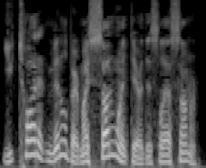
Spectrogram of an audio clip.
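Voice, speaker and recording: A man's voice: a little high, big pitch swings, fast, darkish tone, breathy edge, dry recording. A middle-aged man hosting a radio interview, chatty and rambling with many fillers. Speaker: radio host.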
